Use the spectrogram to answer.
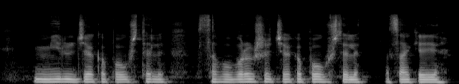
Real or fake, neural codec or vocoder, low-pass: fake; vocoder, 48 kHz, 128 mel bands, Vocos; 10.8 kHz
